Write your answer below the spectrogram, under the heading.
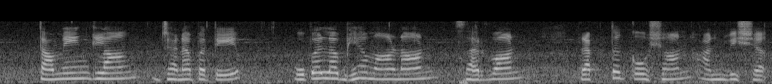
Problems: none marked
